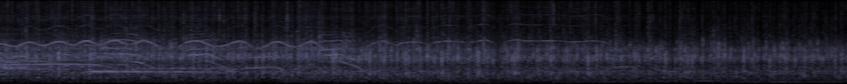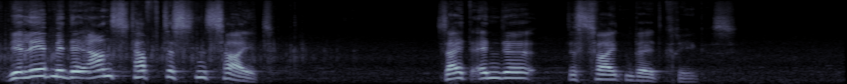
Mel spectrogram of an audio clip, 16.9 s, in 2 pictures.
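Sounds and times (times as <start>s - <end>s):
audience applause at a commemoration for a murdered politician: 0.0s - 10.4s
speech: 8.6s - 11.3s, 13.0s - 15.9s.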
